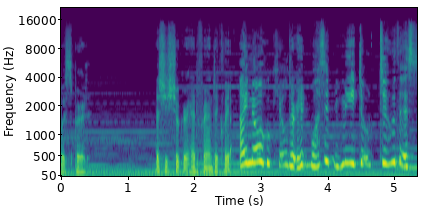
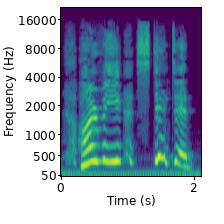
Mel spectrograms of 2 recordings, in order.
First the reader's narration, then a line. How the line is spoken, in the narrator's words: She shrieked at her ear-piercing pitch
